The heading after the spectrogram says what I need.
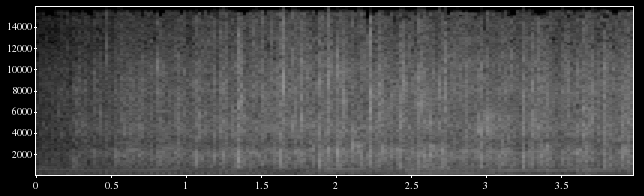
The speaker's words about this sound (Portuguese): Vamos fazer um barulho abençoado aqui de palmas e de louvor. Aleluia!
